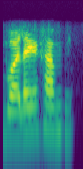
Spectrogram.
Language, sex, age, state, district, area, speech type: Assamese, female, 18-30, Assam, Charaideo, rural, conversation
